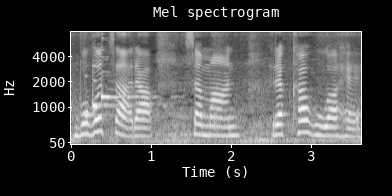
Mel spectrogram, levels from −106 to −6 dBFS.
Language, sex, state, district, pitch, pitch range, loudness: Hindi, female, Haryana, Jhajjar, 245 Hz, 230-275 Hz, -16 LUFS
